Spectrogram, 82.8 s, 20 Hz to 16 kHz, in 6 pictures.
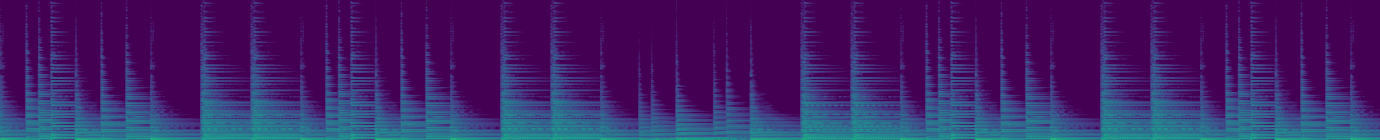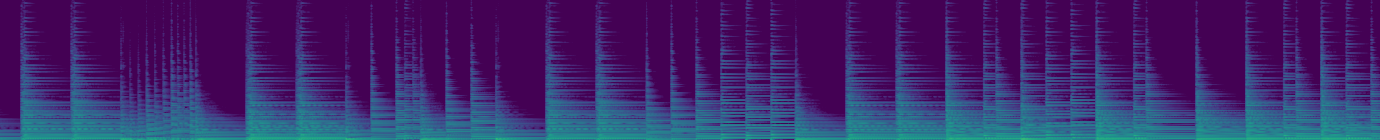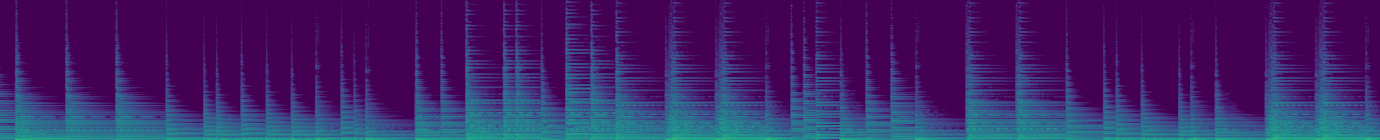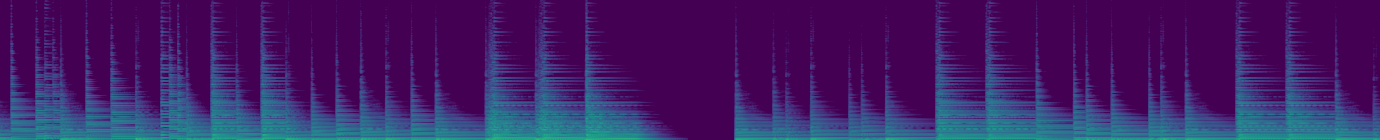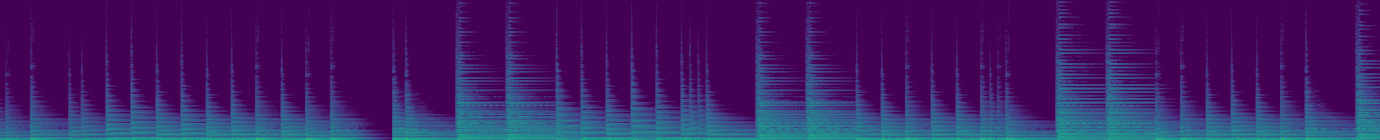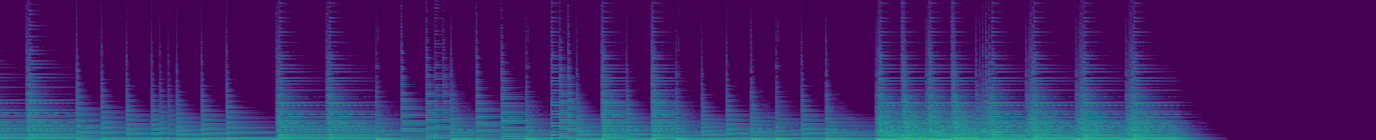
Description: Brani da non perdere (Flamenco):
alba_op85_Las-Nuevas-Peteneras.mid.mp3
